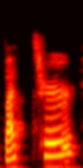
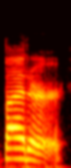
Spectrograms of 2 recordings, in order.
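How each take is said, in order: First: The middle consonant is a soft T sound. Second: The middle consonant is a quick D-like flap. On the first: "instead of sounding like a soft T like butter" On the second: "it sounds like butter. ... So it sounds a little like a D"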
